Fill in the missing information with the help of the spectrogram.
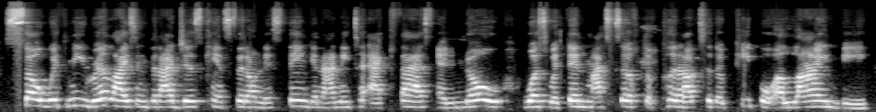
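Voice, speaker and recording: A woman's voice: mid-range voice, steady tone, moderate pace, hardly any pauses, rough recording. A woman author being interviewed, talking in an earnest, motivational way about faith and circling back over key words for emphasis. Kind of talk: conversational, motivational faith talk.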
